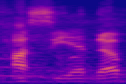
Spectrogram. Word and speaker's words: Henda: dealership here in town Henda Ford of course that's with an H Henda but the H is silent so he does the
